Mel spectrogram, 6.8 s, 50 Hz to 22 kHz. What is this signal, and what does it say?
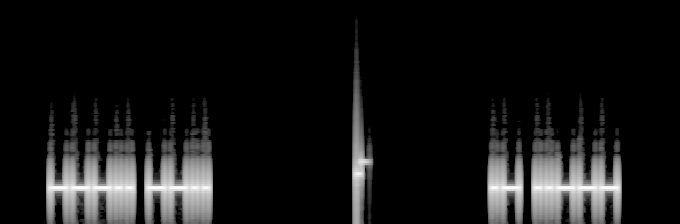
Morse code, heard as a keyed tone, about 22 wpm, 700 Hz. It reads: 8 Z A 2
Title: Single-Letter Single-Number 22wpm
